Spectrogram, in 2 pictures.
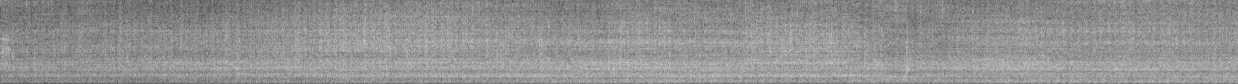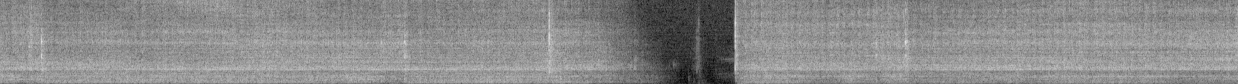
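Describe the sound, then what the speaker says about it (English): An electric winch drags wire through a draw plate to make pins and fibulae, giving a loud continuous mechanical drone with a rattling edge that cuts out briefly near the end before resuming. "So I have another pair of pulling pliers attached to this electric winch"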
